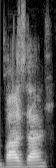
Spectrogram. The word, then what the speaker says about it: Basel: meetings in a Swiss city called Basel, or if you pronounce it in its German, Basel.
